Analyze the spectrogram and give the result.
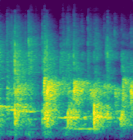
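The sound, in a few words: applause for a student after his self-introduction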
